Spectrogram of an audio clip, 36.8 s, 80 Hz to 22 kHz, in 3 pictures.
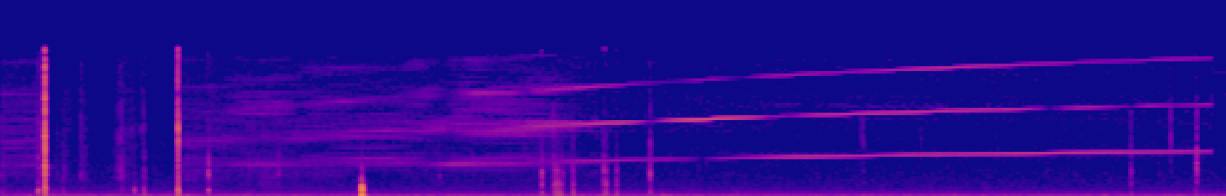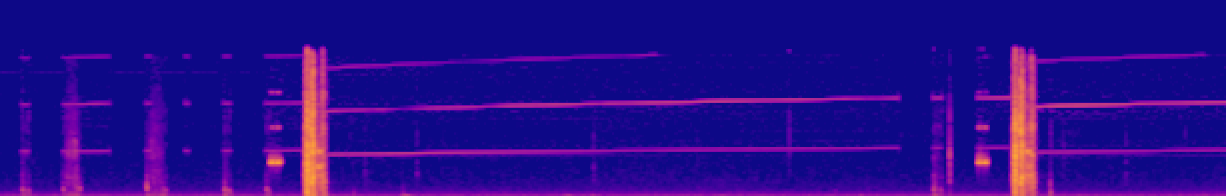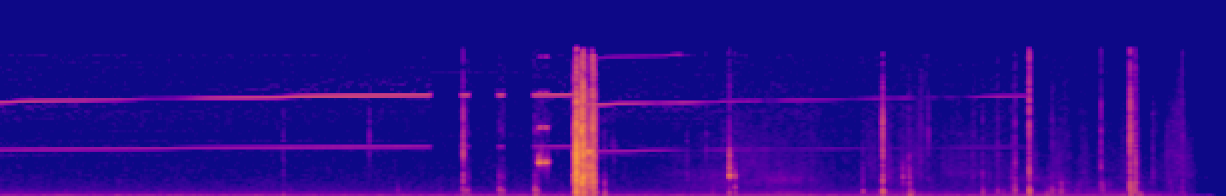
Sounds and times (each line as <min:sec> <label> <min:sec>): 0:00.0 auto focus servo engages 0:00.6
0:01.4 auto focus servo engages 0:34.9
0:02.0 high pitched flash 0:12.1
0:02.1 Auto focus sounds two beeps 0:13.9
0:14.9 SLR shutter click 0:15.8
0:14.9 high pitched flash 0:21.2
0:14.9 Auto focus sounds two beeps 0:21.3
0:21.6 SLR shutter click 0:23.6
0:22.0 Auto focus sounds two beeps 0:28.8
0:22.1 high pitched flash 0:28.8
0:29.9 SLR shutter click 0:30.8
0:29.9 Auto focus sounds two beeps 0:32.9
